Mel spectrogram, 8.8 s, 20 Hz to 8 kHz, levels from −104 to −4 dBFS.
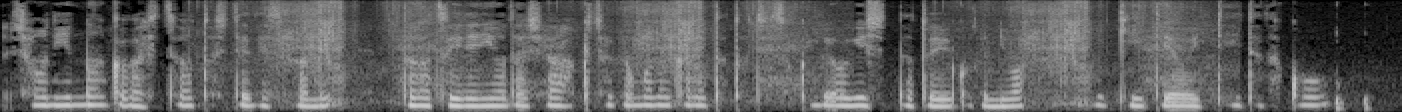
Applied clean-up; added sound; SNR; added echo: none; Domestic sounds, home sounds; 9 dB; none.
